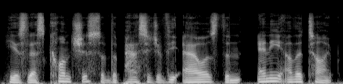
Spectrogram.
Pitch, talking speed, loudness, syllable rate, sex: 105 Hz, 245 wpm, -17 LUFS, 6.4 syllables/s, male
